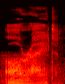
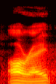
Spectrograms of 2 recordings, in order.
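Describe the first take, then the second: First: Breathy whisper, much softer; whispering dinosaurs. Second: Said in the usual way. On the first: Acted. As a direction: whisper it like a lurking chorus. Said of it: "a chorus of whispering dinosaurs". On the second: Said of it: "Cowboy Fish".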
